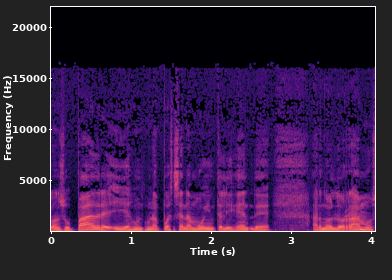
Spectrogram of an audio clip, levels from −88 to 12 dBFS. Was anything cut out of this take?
yes; 3 cuts; at 1.2 s, 1.5 s, 2.5 s

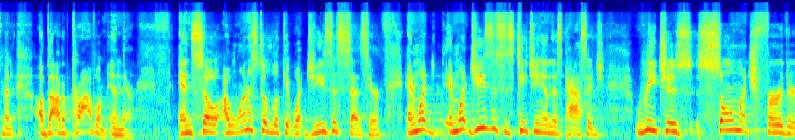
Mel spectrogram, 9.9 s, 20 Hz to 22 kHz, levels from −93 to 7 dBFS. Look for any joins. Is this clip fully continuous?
yes; 0 cuts

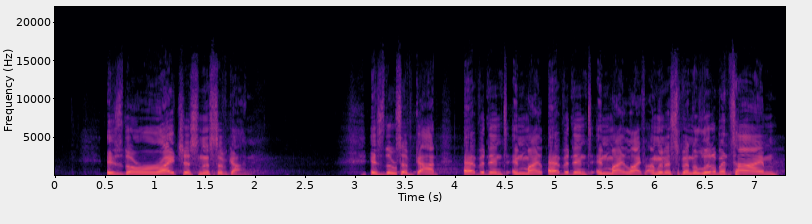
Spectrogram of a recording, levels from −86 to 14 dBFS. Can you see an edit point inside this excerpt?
yes; 2 cuts; at 3.4 s, 4.9 s

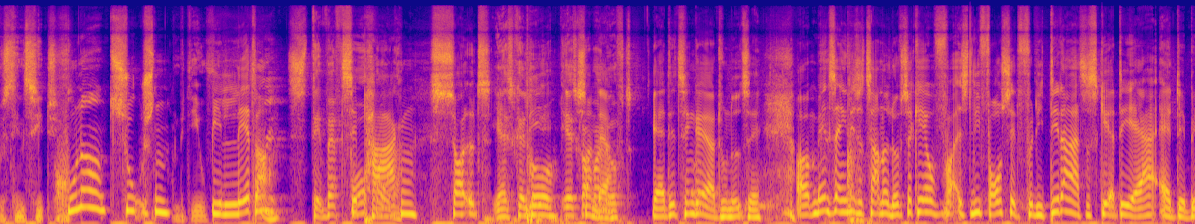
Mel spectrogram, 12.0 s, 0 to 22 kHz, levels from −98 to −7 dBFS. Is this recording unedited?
yes; 0 cuts

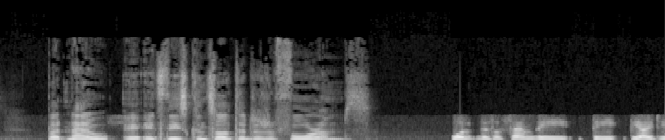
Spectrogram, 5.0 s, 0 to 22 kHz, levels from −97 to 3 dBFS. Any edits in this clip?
yes; 2 cuts; at 1.1 s, 3.7 s

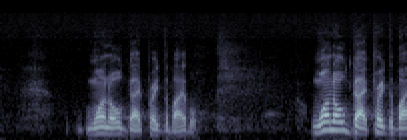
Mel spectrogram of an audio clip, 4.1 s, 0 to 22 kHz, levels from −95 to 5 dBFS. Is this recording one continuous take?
yes; 0 cuts

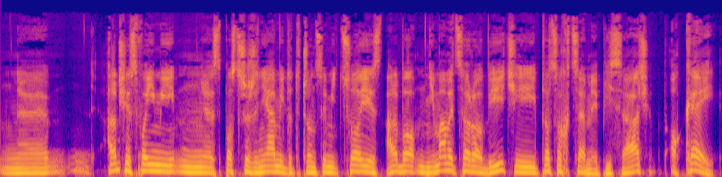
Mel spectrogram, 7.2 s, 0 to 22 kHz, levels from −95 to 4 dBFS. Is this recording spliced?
yes; 4 cuts; at 1.2 s, 3.4 s, 3.8 s, 5.4 s

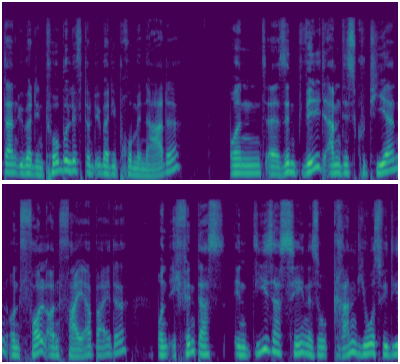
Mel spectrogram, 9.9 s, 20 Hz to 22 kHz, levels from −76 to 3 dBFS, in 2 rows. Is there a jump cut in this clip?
no; 0 cuts

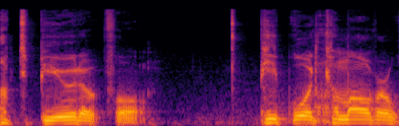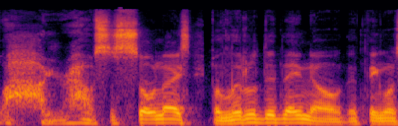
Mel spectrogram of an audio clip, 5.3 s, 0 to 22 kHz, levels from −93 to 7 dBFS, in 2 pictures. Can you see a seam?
yes; 1 cut; at 4.0 s

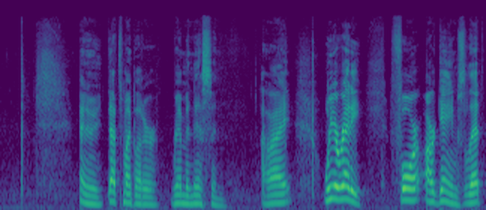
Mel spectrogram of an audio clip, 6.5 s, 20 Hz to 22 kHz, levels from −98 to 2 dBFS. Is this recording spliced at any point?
yes; 1 cut; at 1.8 s

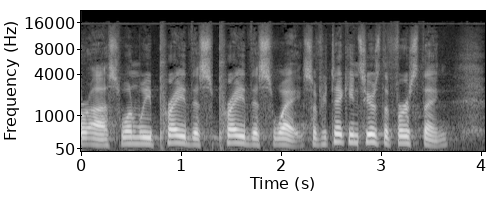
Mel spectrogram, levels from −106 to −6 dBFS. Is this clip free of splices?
no; 2 cuts; at 1.3 s, 2.8 s

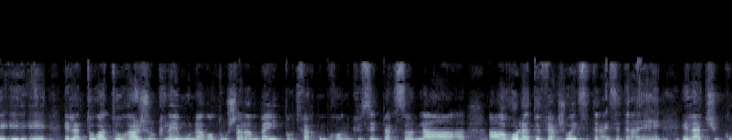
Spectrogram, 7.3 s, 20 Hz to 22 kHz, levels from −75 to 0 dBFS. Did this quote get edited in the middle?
no; 0 cuts

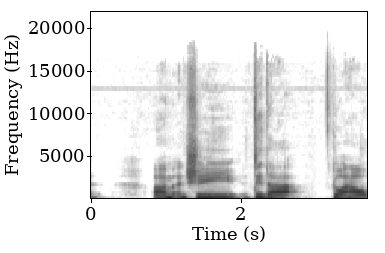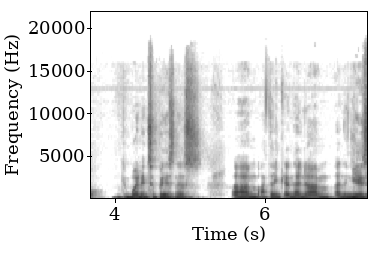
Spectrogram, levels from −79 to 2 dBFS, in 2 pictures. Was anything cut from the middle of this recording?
no; 0 cuts

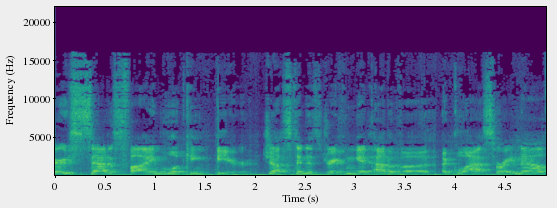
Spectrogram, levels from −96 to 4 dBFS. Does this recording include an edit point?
no; 0 cuts

